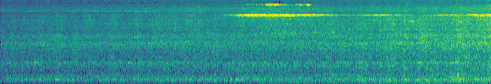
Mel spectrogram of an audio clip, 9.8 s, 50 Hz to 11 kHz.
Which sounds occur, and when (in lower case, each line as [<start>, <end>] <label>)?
[0.00, 9.83] train
[4.42, 8.04] train wheels squealing
[8.44, 9.83] train wheels squealing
